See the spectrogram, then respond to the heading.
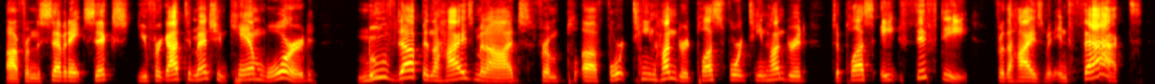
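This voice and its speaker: A man hosting a casual sports podcast, animated and excitable, his voice a little hoarse from yelling. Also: fairly high pitch, measured pace, dry recording. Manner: animated, excitable, with frequent fillers. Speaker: podcast host.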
